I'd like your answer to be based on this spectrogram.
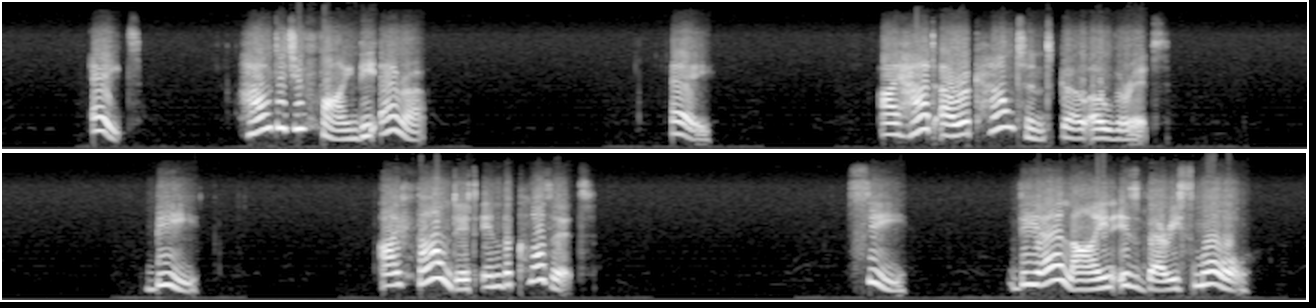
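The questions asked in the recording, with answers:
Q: How did you find the error?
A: A: I had our accountant go over it.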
